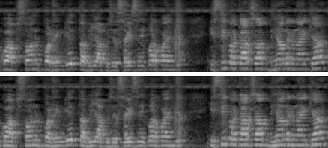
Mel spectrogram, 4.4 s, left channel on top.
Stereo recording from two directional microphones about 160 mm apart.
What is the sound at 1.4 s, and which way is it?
Speech, 45° left (ahead or behind).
